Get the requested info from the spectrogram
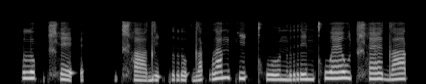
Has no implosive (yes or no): yes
